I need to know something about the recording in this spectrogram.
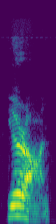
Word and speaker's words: Iran: The Iranians pronounce it Iran.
